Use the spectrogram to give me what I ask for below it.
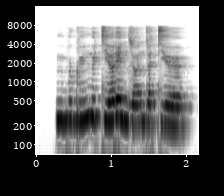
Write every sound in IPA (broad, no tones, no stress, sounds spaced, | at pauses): m b y ɖ y n̪ ʉ tʲ œ ɾ e n z ɵ n d œ tʲ ø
